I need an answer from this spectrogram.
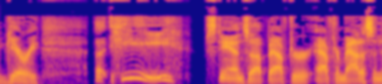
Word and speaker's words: Elbridge Gerry: We mispronounce his name regularly as Eldridge Gerry, and he is the guy for whom gerrymandering is named. Okay. But it's actually Gerry.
